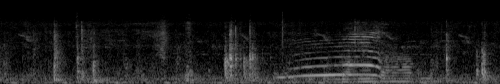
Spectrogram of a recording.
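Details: A single drawn-out, wavering goat bleat sounds in summer on a farm where the goats get salt and molasses drinks, preceded by sharp knocks and clicks from the pen.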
